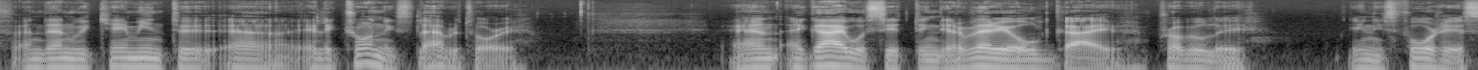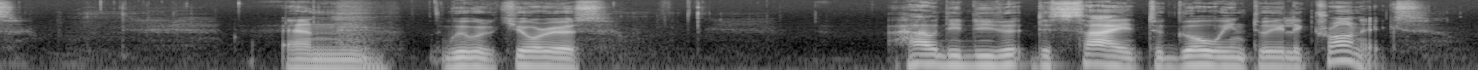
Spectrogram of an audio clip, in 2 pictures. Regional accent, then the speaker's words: Skellefteå, Västerbotten County, Sweden; now in Umeå, Sweden; But I grew up in Skellefteå, which is about 130 kilometers north of Umeå. I came to Umeå as a student, close to 50 years ago now.

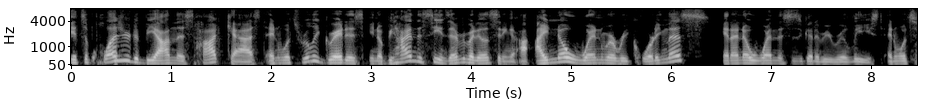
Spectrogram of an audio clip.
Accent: Kyiv, Ukraine; now in United States; I'm originally from Kyiv, Ukraine, came to the United States in the early 90s

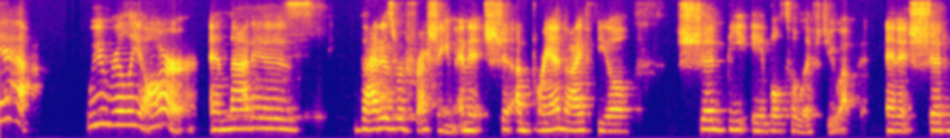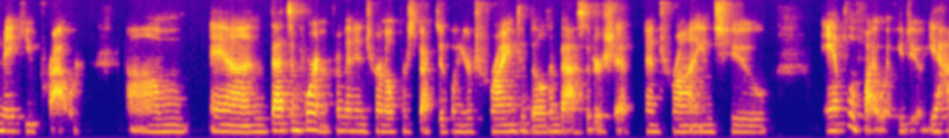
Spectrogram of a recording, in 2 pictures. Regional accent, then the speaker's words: Canada; And it's funny, being Canadian, I can make this joke. I always say we are almost apologetically Canadian

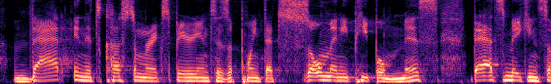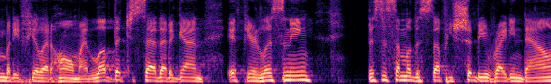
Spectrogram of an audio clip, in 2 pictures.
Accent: Chicago, Illinois, United States; And as a kid growing up, and we grew up in Chicago looking at Lake Michigan

